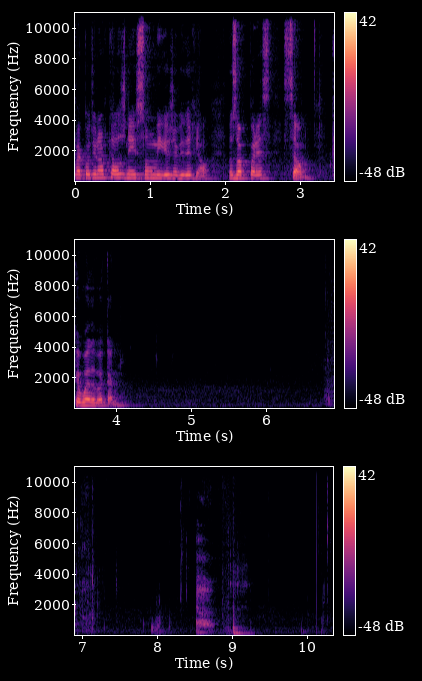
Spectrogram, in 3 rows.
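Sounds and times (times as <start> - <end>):
speech: 0.0 - 4.2
person drinking water: 6.7 - 9.4.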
